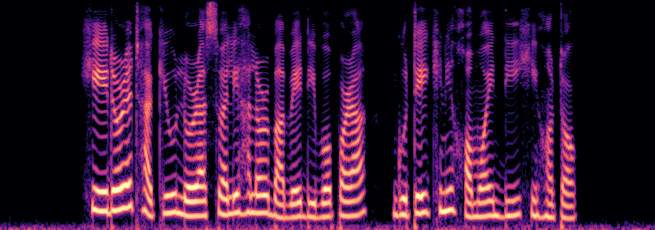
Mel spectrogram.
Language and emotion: Assamese, neutral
